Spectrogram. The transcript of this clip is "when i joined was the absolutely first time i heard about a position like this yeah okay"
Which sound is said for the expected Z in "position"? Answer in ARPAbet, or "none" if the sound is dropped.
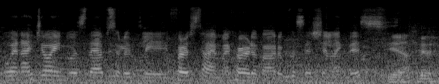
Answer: S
